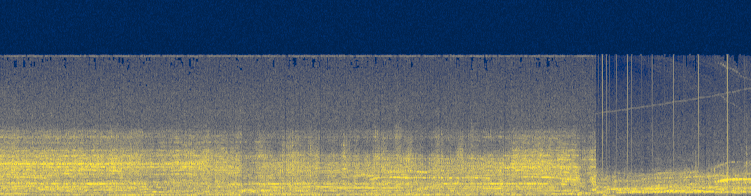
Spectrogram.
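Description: Heavy metal band playing live and loud: distorted electric guitars hold sustained notes, some bending in pitch. Just before twelve seconds in, the sound loses its upper range.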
